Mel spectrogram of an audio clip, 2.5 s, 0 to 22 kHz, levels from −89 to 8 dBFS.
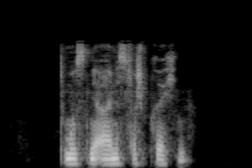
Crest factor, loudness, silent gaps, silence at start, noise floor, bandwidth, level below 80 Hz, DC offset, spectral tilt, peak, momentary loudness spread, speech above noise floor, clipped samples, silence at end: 18 dB; -20 LUFS; none; 0.6 s; -87 dBFS; 7.8 kHz; -62 dBFS; under 0.1%; -5 dB/octave; -4 dBFS; 13 LU; 67 dB; under 0.1%; 0.65 s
